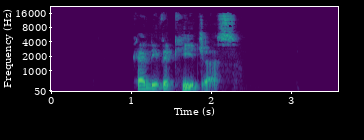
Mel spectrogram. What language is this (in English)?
Esperanto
